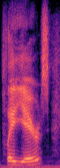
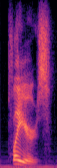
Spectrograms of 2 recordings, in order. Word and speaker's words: players: was just fine but you were saying an air sound play yeah instead of players it's play er players players players players there you go yeah more of an er sound okay um all right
